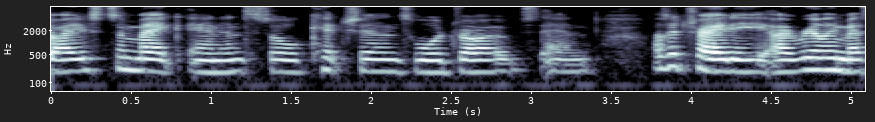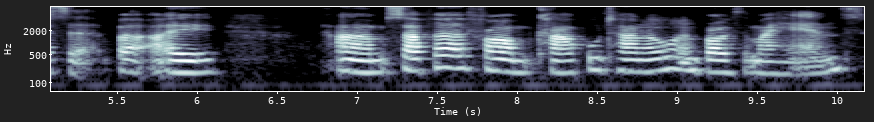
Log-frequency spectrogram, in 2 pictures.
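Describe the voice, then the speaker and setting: A woman with a New Zealand accent speaks at a medium pitch and a fairly slow pace. Her intonation is fairly even. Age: 20s. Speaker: livestreamer crocheting, caregiver. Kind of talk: casual live stream chat. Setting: outdoors in the sun.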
